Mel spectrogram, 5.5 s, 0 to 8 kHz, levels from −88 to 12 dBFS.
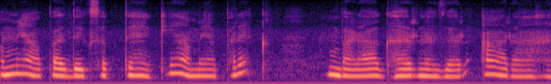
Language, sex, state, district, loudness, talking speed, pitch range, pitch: Hindi, female, Uttar Pradesh, Hamirpur, -16 LUFS, 185 wpm, 195-225 Hz, 200 Hz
